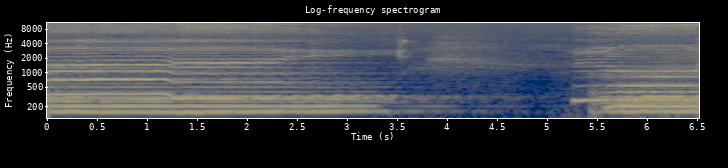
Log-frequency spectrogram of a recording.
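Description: A cappella vocal ensemble humming sustained chords, the voices gliding between notes, then fading to near silence about four seconds in before coming back in with a new chord with a deeper bass note near the end. Played back from reel-to-reel tape on a Nagra T-Audio recorder.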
